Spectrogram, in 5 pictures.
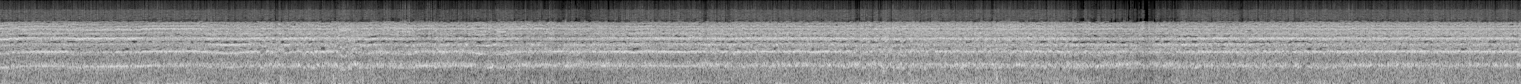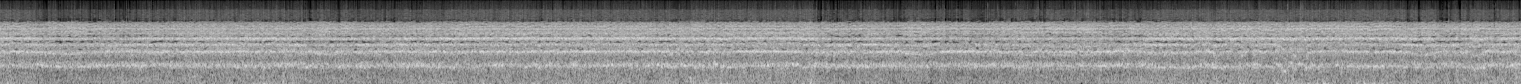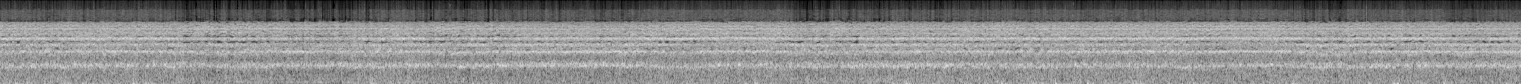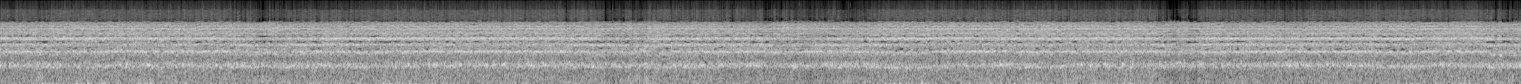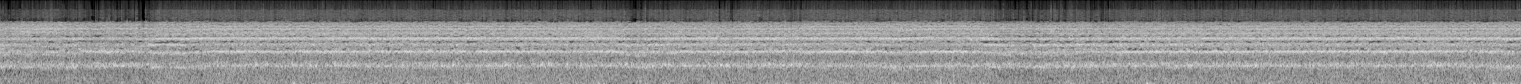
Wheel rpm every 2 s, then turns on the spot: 220, 230, 220, 230, 230, 230, 230, 230, 230, 230, 230, 230, 220, 220, 210, 230, 220, 230, 230, 220, 230, 230, 230, 230, 220, 230, 230, 220, 230, 230, 220, 230, 230, 230, 230, 220, 230, 230.
none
